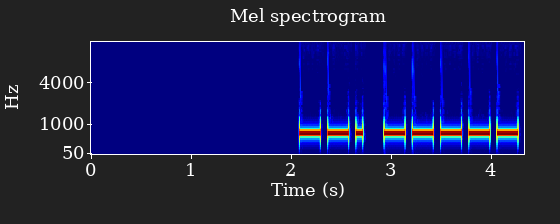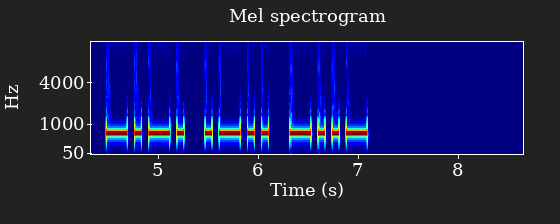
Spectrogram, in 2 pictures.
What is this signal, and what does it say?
Morse code, heard as a keyed tone, about 17 wpm, 700 Hz. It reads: G0CLX
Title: DXCC-100 Call Signs - 5 Characters - 17wpm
